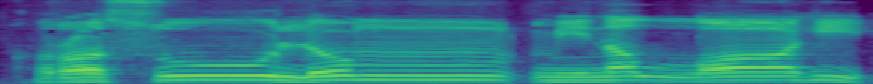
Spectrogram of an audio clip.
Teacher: رسول، را کو موٹا پڑھیں گے، سین کو لمبا کریں گے، واو مدہ ہے اور لام کے اوپر تنوین ہے، اس کے بعد میم آ گیا، ادغام غنے کے ساتھ کریں گے۔ رسول من اللہ، اللہ کے نام کو موٹا پڑھیں گے، اس سے پہلے زبر آ گئی اور لمبا بھی کریں گے۔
